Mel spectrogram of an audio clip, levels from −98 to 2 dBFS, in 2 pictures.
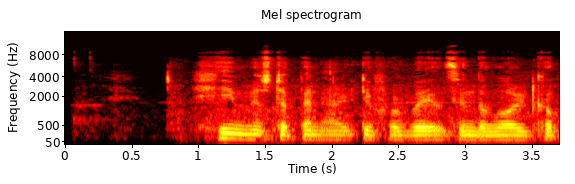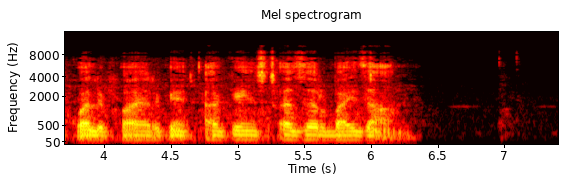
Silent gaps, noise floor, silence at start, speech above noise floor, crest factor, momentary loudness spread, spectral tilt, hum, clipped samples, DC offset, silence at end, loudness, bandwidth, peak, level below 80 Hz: none; -79 dBFS; 0.75 s; 54 dB; 20 dB; 8 LU; -4 dB/octave; none; under 0.1%; under 0.1%; 1.1 s; -25 LUFS; 9.4 kHz; -6 dBFS; -66 dBFS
